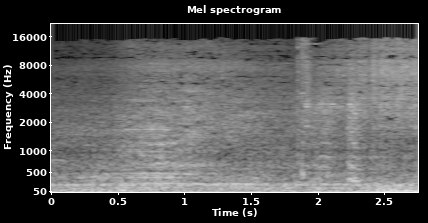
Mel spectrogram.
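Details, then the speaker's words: 2017 Toyota Wigo automatic that stalls intermittently and lacks power, check engine light on: starter churns about four seconds before catching and revving, a hard start traced to a loose camshaft sensor connector. "saglit lang kanina apat na segundo binilangan namin bago umandar magkakaroon kasi to ng rough idling tsaka start ability mal function pagka ganito"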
